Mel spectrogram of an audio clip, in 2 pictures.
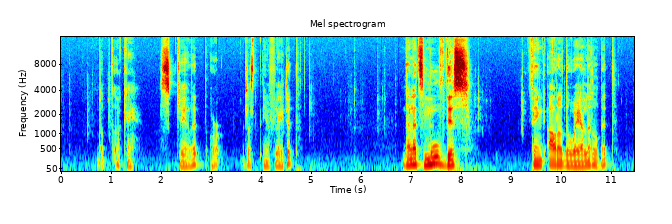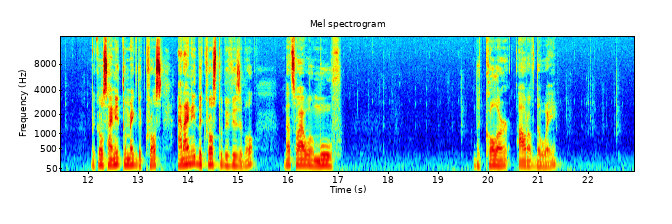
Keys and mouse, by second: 0.6 alt+s, 4.8 g, 6.2 alt+q, 7.1 ctrl+Tab, 7.4-9.0 typing, 11.7-22.9 alt+drag.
